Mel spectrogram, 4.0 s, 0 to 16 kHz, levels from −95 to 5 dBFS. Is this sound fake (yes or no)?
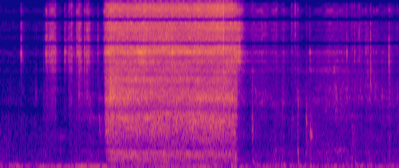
yes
